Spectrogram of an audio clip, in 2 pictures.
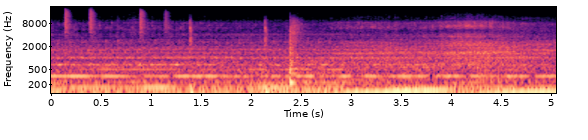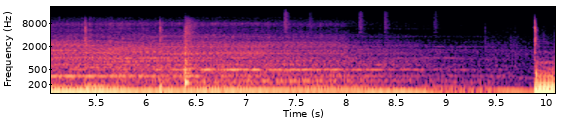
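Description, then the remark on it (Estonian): An off-road car with a glass hood is driven at full speed at night over dead riverbeds and between chalk cliffs, its engine droning steadily, a continuous low hum with a mid-range rumble and occasional faint clicks and knocks, moderately loud. “Pekk sõitis täiskäigul üle surnud jõe sängide ja kriidipuru pillangute kaljude vahelt läbi.”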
